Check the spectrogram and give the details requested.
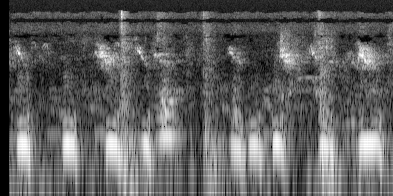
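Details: Brown eared pheasant giving low, short croaking notes, repeated irregularly several times a second, over a rough background of murmuring and faint higher noises.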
